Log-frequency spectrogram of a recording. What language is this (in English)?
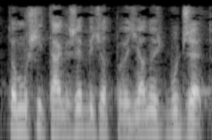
Polish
